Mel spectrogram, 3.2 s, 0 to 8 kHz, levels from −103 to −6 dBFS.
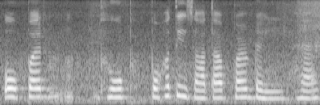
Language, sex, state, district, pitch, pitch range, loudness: Hindi, male, Punjab, Fazilka, 235 Hz, 215-245 Hz, -17 LUFS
